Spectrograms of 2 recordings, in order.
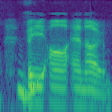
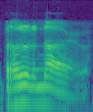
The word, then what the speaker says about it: Brno: Difficult to pronounce because it's two consonants in the middle. Brno. Brno. I know that they roll that R, which I can't do very well.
